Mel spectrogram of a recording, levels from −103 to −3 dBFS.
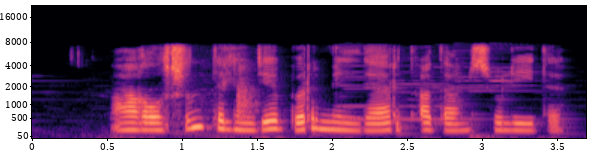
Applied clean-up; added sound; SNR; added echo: classical method log-MMSE.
